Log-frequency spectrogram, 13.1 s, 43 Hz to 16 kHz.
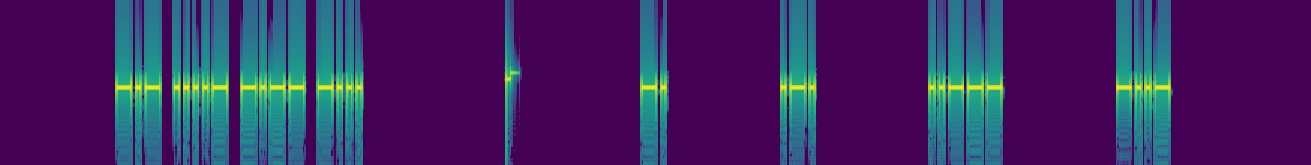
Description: Morse code, heard as a keyed tone, about 25 wpm, spaced as for 11 wpm, 700 Hz. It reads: K4YB NR2X
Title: USA Call Signs - 4 Characters - 8x Character Spacing - 25wpm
